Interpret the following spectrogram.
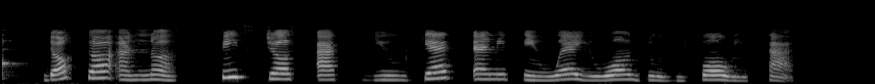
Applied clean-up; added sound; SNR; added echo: none; Bowed string instrument; 19 dB; none.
